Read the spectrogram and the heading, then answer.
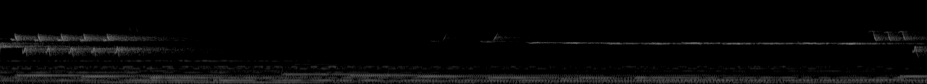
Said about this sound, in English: The song of the nightingale you heard at the end of the third movement, The Pines of the Geniculum, was one of the first appearances of electronics in an orchestration.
